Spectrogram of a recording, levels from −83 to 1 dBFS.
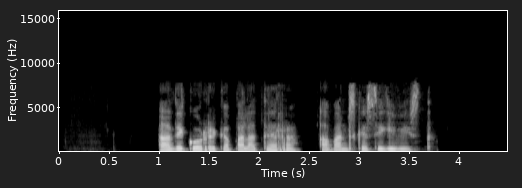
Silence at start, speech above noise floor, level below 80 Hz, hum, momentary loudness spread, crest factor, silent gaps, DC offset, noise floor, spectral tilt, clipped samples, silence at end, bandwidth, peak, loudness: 1 s; 54 dB; -60 dBFS; none; 9 LU; 20 dB; none; under 0.1%; -72 dBFS; -6 dB/octave; under 0.1%; 0.75 s; 8 kHz; -2 dBFS; -19 LUFS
